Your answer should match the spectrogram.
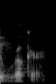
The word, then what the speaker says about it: Rooker: Rooker. – And last name, first name is spelled S-H-A-W-N, K as in kangaroo, Rooker, R-O-O-K-E-R.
